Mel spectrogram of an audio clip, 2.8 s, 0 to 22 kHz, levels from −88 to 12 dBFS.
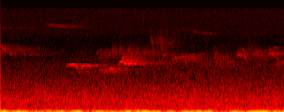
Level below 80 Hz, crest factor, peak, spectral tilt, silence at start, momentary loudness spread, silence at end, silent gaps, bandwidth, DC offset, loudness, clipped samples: -42 dBFS; 10 dB; -18 dBFS; -5.5 dB/octave; 0 s; 4 LU; 0 s; none; 15.5 kHz; under 0.1%; -48 LUFS; under 0.1%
